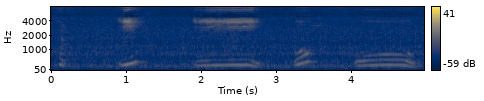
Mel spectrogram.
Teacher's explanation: Number 1, समृद्ध स्वर, जिनका उच्चारण में मुंह बहुत कम खुला है। हम इन सभी को उच्चारण करते समय हमारा मुंह बहुत कम खुला है।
